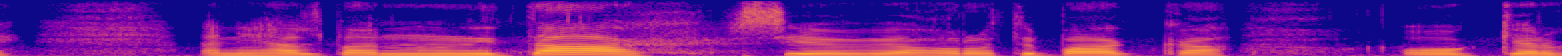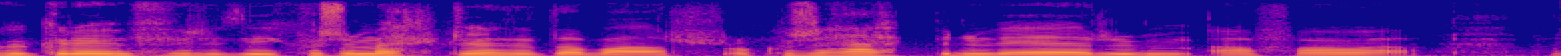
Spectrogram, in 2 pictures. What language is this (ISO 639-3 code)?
isl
